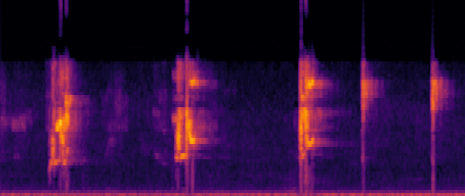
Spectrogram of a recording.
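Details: Lovebird, fighter type, in a recording meant to trigger courtship and ngekek song in others: a few sharp, high rasping squawks followed by thinner short chips, irregularly spaced over a quiet low hum.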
